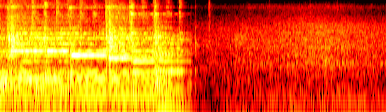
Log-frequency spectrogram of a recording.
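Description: A button clicks on a loudspeaker.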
